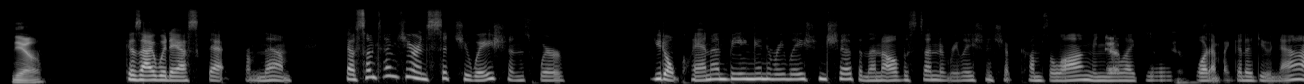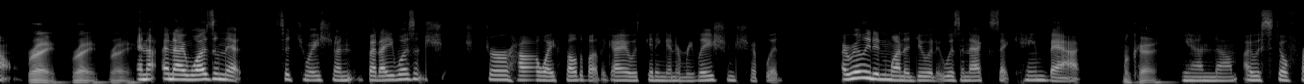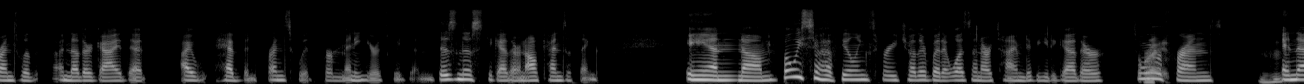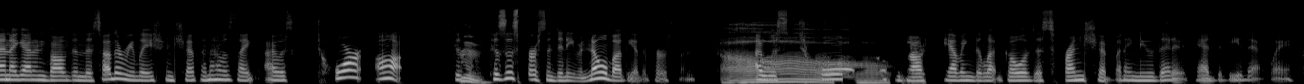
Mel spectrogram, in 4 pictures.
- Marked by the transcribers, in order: other background noise; drawn out: "Oh"
- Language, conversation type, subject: English, unstructured, Is it okay to date someone who still talks to their ex?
